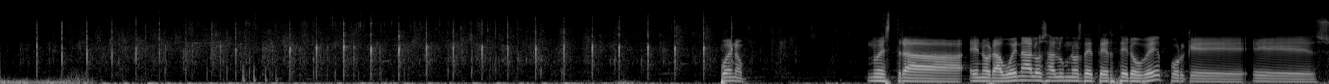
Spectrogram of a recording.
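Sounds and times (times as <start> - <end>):
school class clapping at an award presentation: 0.0 - 8.8
speech: 7.2 - 7.6, 8.7 - 13.2.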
